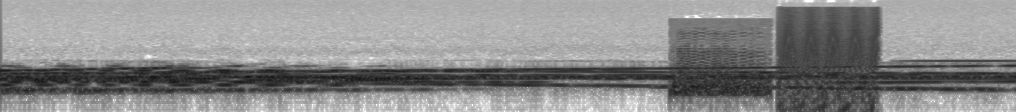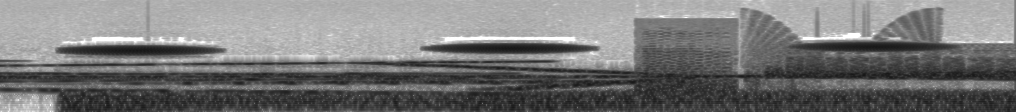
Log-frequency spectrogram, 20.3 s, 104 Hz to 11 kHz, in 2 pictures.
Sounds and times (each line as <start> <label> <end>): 6.7 space noises 8.8
10.8 space noises 13.4
14.4 space noises 20.3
